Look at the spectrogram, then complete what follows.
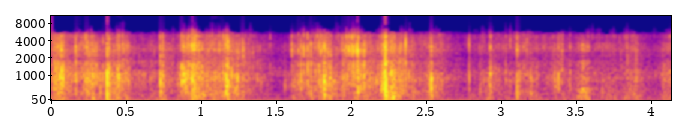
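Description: Plastic mailer bag crinkling and crackling in irregular bursts as hands rummage inside it.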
